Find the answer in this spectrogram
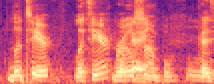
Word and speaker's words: Lattiere: Lattiere. Lattiere? Real Okay. simple. Because yesterday I was like, is it Lattiere? Because it kind of looked French. That's the French pronunciation.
